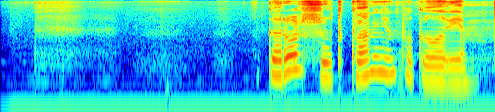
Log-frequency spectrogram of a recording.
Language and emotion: Russian, neutral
